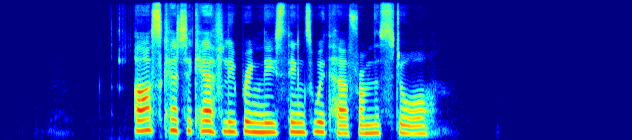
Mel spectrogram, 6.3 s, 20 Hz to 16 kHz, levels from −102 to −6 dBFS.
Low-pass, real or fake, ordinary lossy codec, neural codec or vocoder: 14.4 kHz; fake; none; codec, 44.1 kHz, 7.8 kbps, DAC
